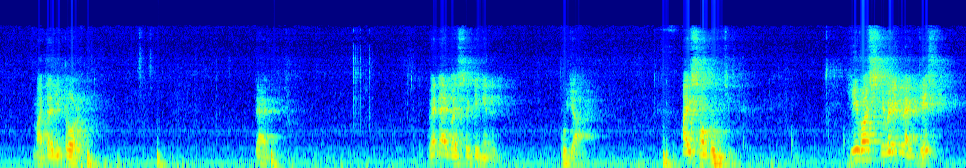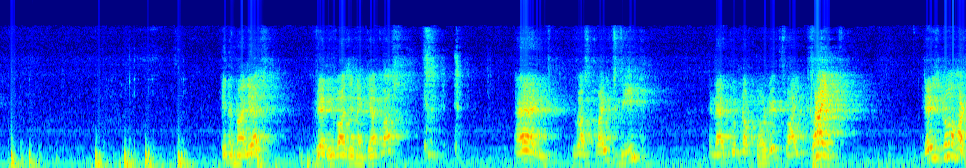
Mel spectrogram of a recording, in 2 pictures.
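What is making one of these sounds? An elderly man speaks calmly into a microphone in bursts with pauses, heard through a loudspeaker.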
